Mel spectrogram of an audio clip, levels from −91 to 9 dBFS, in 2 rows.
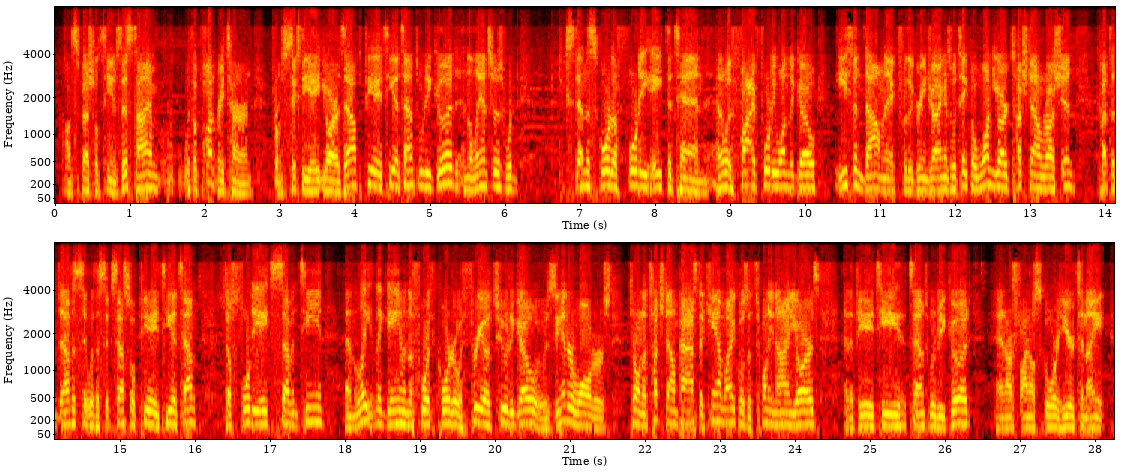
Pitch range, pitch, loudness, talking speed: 130-165 Hz, 150 Hz, -19 LUFS, 205 wpm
